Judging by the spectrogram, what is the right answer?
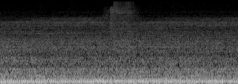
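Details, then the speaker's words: Condenser of a 2-stage central AC at a rental property, back on right away in stage 1 (low stage), reading about 15 amps on one AC line; steady low hum, even fan rush, no rattles or squeals; normal running. "So it came back on right away. It is reading 15 amps total. I just got it on one of the AC lines."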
